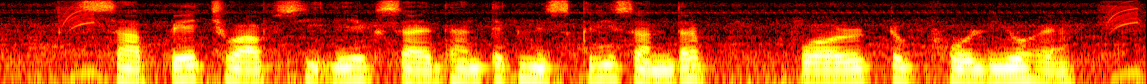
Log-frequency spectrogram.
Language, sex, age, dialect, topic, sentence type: Hindi, male, 18-24, Kanauji Braj Bhasha, banking, statement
